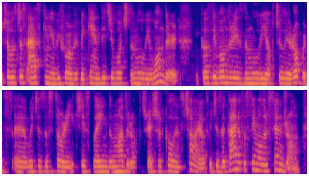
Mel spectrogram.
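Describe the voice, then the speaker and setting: A woman's fairly quick voice with a Turkish accent, medium in pitch, hardly any pauses, and fairly even intonation. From Turkey, Istanbul. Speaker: holistic life coach. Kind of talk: interview. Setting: video call. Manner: halting.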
